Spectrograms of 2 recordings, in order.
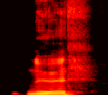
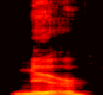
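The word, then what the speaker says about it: nuair: Then we have newish newish not newer. This is a slender R. It's not a broad R. It's not a R.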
